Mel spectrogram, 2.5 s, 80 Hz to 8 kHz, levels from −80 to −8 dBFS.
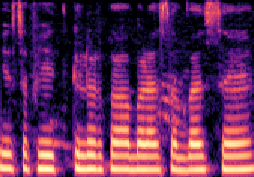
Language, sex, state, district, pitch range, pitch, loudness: Hindi, female, Uttar Pradesh, Ghazipur, 215-225 Hz, 220 Hz, -13 LUFS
